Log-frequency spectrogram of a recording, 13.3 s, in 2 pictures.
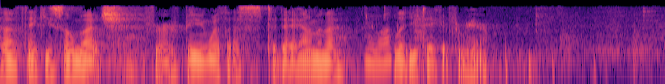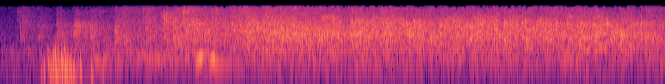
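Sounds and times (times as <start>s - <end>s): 
speech: 0.0s - 5.1s
audience clapping: 6.8s - 13.2s.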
